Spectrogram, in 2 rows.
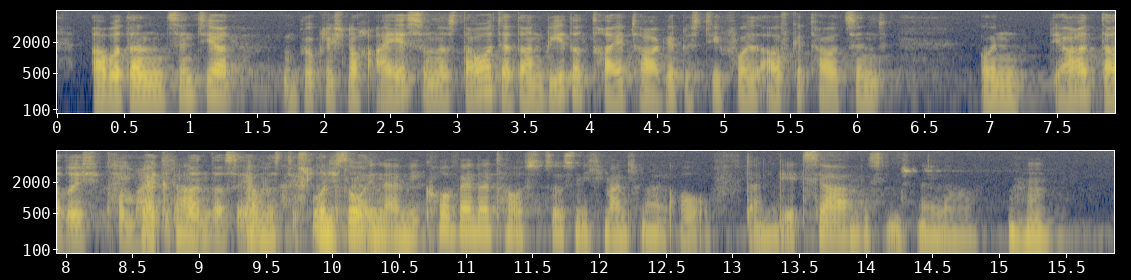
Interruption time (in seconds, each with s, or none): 8.6 s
